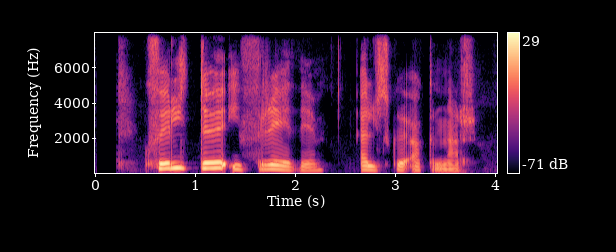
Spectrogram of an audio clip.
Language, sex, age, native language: Icelandic, female, 9, Icelandic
